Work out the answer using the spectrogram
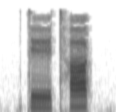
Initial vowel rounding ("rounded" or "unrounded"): unrounded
